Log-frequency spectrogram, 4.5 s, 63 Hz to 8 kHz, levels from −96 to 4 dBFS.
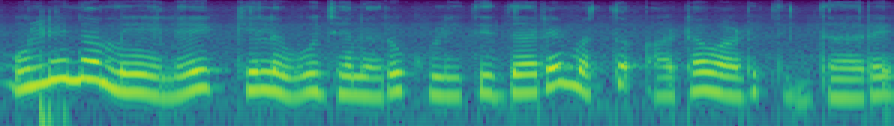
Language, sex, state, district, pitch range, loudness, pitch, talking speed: Kannada, female, Karnataka, Bangalore, 210-260 Hz, -15 LUFS, 235 Hz, 95 wpm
